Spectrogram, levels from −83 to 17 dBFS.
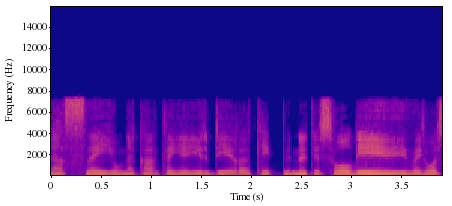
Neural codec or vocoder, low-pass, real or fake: codec, 16 kHz, 0.5 kbps, X-Codec, HuBERT features, trained on general audio; 7.2 kHz; fake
